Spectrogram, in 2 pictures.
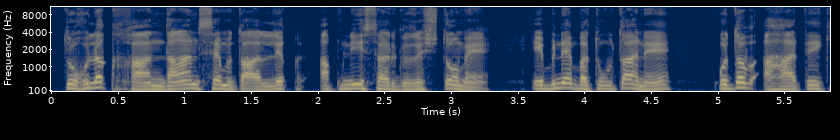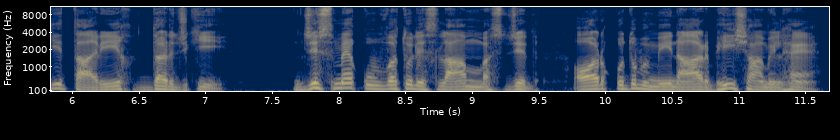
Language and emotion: Urdu, neutral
